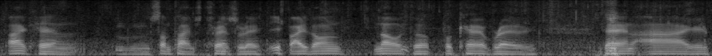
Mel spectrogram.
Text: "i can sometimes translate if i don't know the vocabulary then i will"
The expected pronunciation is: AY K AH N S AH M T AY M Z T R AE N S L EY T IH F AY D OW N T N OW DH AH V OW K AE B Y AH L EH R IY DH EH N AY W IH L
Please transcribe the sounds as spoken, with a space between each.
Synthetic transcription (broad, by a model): AY K AH N S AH M T AY M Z T R AE N S L EY T IH F AY D OW N T N OW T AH P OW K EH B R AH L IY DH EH N AY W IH L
